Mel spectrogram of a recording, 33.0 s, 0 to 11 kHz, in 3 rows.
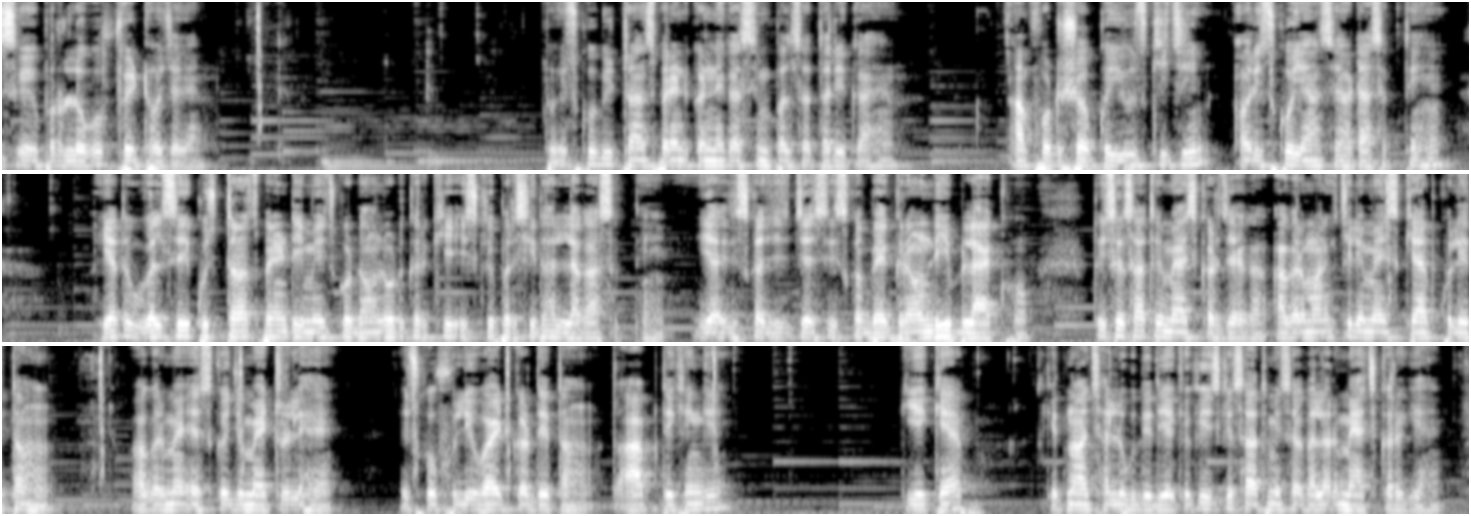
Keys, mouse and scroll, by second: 0.7 KP_1, 1.0-1.8 scroll down 5, 1.8 click, 2.2-2.8 scroll up 4, 2.8-3.3 scroll down 3, 3.3-7.2 shift+middle drag, 7.2-7.7 scroll up 3, 7.7-10.0 middle drag, 10.0-10.6 scroll down 2, 10.6-11.7 middle drag, 11.7 KP_1, 14.0-15.5 scroll down 4, 20.7-21.3 scroll up 3, 21.3 click, 23.6 click, 25.5 click, 27.2 click, 27.4-28.0 middle drag, 28.0-28.3 scroll up 4, 28.3-28.7 scroll down 5, 28.9-29.8 middle drag, 29.8 scroll up 3, 30.3-30.7 middle drag, 30.7-31.5 scroll up 5, 31.5-32.3 scroll down 3, 32.3 middle click, 32.8 click.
